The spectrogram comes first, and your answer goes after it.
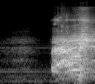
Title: nose sneezing challenge video part-2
